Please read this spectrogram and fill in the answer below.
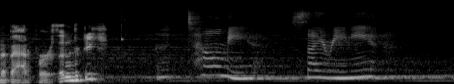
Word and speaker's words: Cyrene: Cyrene was always supposed to be pronounced with an E at the end.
